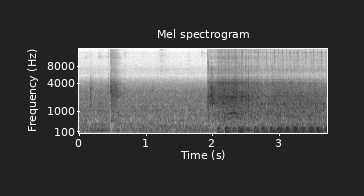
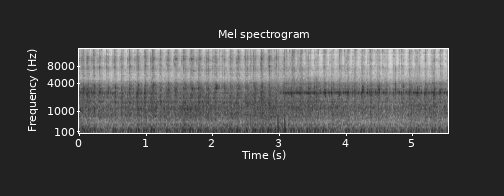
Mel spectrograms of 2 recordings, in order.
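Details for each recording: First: Motorcycle engine after the broken timing chain arm was changed: it starts and settles into an even idle, with no rattle or ticking. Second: Idling motorcycle whose timing chain was replaced with an original one a month earlier: loose, busy metallic rattle over the engine beat. Diagnosed as timing chain noise.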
